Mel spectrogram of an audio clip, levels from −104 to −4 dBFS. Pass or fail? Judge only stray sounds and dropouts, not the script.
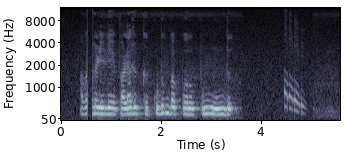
fail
